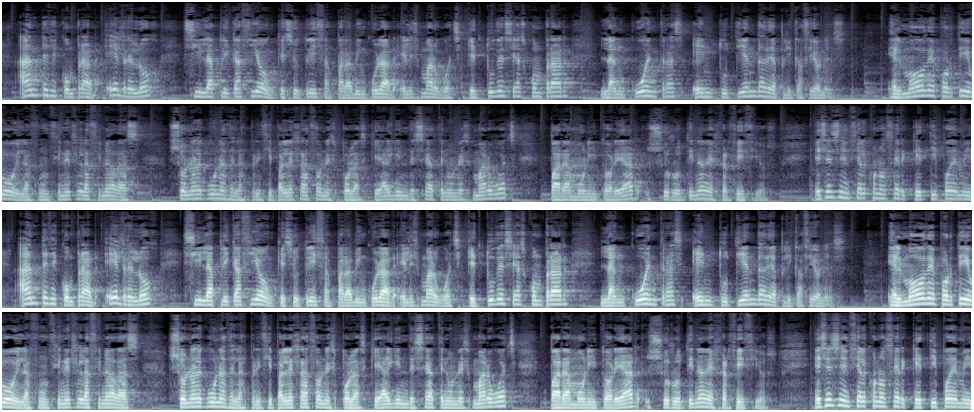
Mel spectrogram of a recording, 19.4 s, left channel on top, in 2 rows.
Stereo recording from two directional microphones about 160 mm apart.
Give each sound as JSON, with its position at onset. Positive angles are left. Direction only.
{"t": 0.2, "sound": "speech", "side_deg": -35}
{"t": 8.8, "sound": "a man's voice", "side_deg": -55}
